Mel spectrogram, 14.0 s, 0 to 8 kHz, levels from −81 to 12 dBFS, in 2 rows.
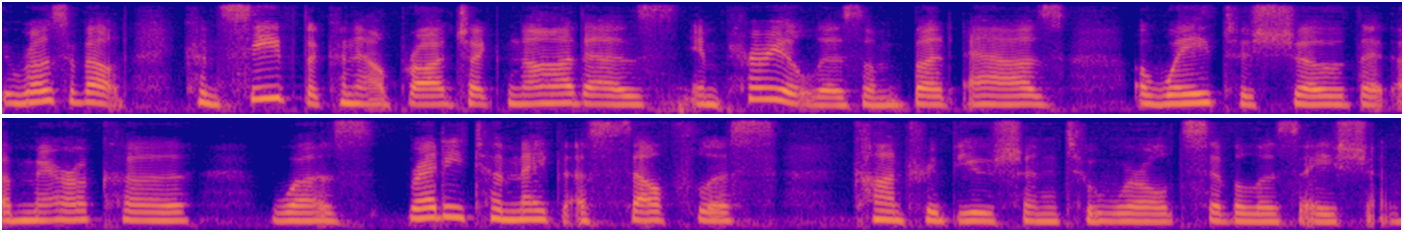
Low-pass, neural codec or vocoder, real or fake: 7.2 kHz; codec, 16 kHz, 1.1 kbps, Voila-Tokenizer; fake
